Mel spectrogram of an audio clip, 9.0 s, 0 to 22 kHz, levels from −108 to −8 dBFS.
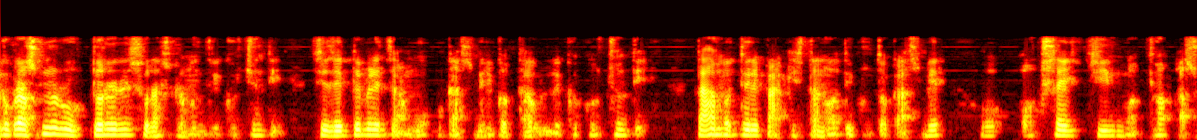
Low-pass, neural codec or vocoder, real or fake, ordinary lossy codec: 7.2 kHz; vocoder, 22.05 kHz, 80 mel bands, HiFi-GAN; fake; none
